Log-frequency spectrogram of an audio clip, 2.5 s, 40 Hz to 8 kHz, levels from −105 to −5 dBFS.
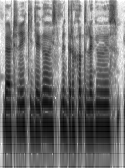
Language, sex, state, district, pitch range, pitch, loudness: Hindi, male, Delhi, New Delhi, 145-155 Hz, 150 Hz, -17 LUFS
